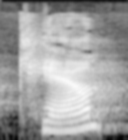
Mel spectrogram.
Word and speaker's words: can't: Remember that can't always has the full vowel the as in cat. can even though the t is barely noticeable because the word can the positive form is usually reduced to can do it can and can't is never reduced.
